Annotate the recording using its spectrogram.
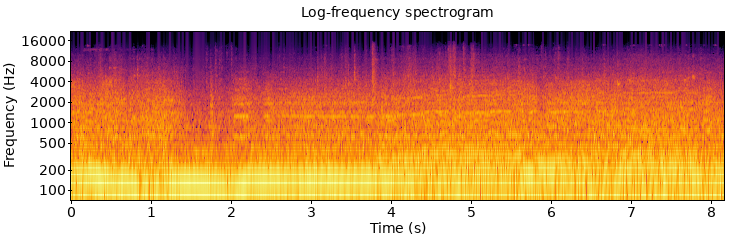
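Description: Tyres rumble and hiss on the road.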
